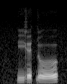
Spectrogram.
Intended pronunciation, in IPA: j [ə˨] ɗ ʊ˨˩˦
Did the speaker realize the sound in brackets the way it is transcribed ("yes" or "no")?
no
